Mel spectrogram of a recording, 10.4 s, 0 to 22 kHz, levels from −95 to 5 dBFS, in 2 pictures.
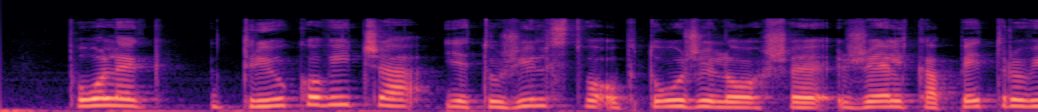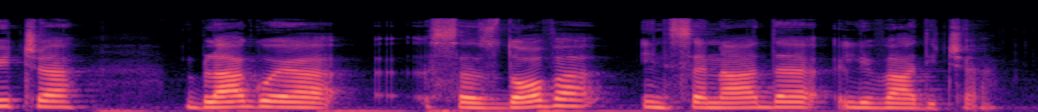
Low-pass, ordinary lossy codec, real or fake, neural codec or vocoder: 10.8 kHz; none; real; none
